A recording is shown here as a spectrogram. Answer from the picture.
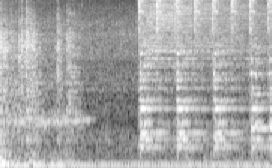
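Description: A vehicle engine running with a steady low hum; about a second in, background music with a quick beat comes in over it.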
